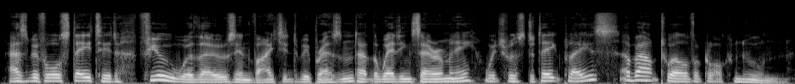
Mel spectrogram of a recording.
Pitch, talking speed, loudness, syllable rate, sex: 135 Hz, 175 wpm, -15 LUFS, 5.1 syllables/s, male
